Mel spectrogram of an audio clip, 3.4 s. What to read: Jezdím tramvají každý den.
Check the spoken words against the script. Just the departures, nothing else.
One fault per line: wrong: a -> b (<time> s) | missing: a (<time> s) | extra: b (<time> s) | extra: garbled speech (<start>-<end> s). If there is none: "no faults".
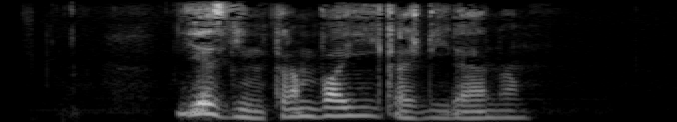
no faults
